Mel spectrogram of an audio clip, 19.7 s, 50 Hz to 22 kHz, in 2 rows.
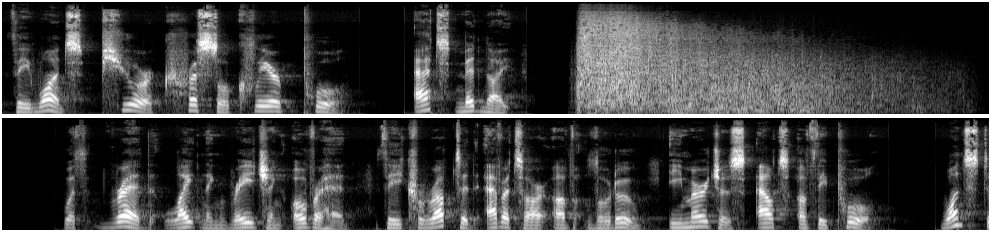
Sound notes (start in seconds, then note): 5.7 lightning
